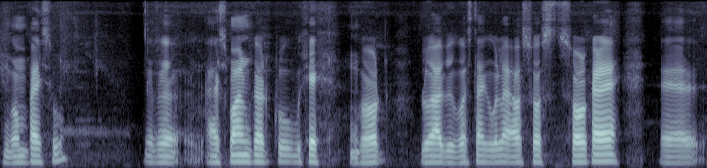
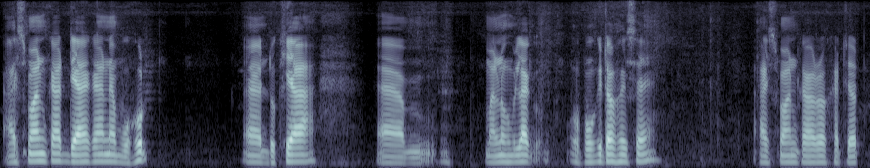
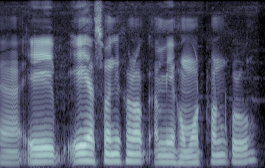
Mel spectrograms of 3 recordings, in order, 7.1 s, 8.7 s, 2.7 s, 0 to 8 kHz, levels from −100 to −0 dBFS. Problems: none marked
